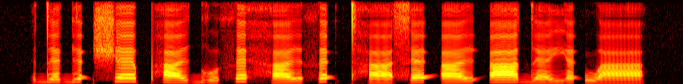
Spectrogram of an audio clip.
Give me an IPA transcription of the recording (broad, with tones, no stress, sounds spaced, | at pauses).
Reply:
d ɛ˦˨ ɡ ɛ˦ ʔ ʃ ɛ˦ pʰ a˨ ɪ̯ ɡ u˨ θ ɛ˦˨ h a˨ ɪ̯ θ ɛ˦ ʔ tʰ ä˨ sʰ ɛ˦˨ ʔ a˦ ɪ̯ ʔ ä˦ d ɛ˨ j ɛ˦ ʔ w ä˨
